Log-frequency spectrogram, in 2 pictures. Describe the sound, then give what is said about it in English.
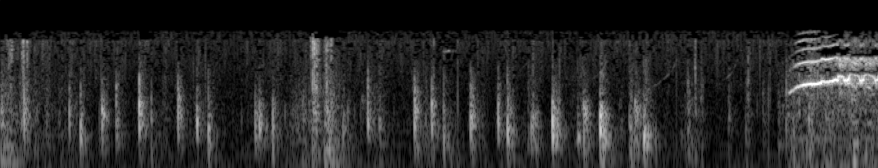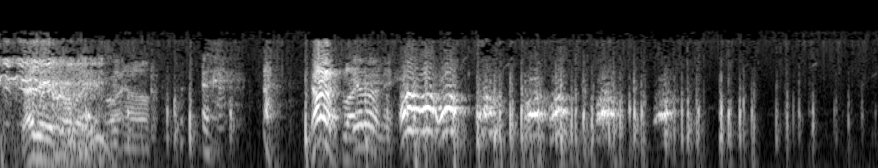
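Horse hooves clip-clop at a steady, unhurried pace as two mounted police officers ride away with a dog trotting ahead. Many regular hoofbeats give way to a louder, denser stretch of tonal sound over the hooves for the second half. “The two Mounties rode leisurely with King trotting ahead.”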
